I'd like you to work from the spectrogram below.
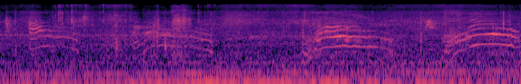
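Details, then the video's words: Domestic cat meowing, with another cat present that hisses: several arched, rising-then-falling meows in quick succession, rich in overtones, over a steady low hum. "why do cats meowing and hisses"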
